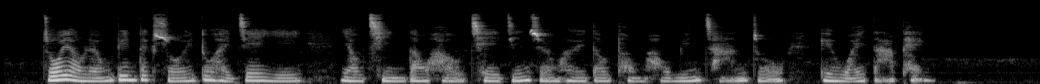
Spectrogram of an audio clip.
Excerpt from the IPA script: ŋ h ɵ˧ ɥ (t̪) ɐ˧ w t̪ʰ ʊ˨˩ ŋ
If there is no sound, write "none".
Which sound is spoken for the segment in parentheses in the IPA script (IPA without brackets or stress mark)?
t̪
